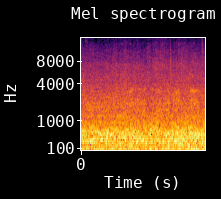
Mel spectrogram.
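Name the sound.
moving train interior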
